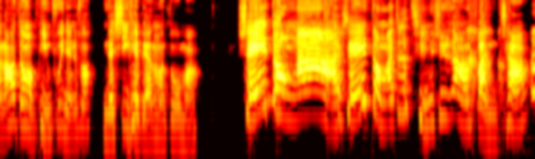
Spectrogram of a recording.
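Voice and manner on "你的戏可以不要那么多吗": fast, quieter, deadpan retort; calm deadpan. Retold or imitated. Partner telling the crying narrator to stop the drama, fast cool deadpan. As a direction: brush off the drama coolly. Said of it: "他就很冷静的看着我说".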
